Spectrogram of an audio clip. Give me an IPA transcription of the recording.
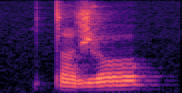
tˤ ʊ˨˩ z ɭ ɔ˧

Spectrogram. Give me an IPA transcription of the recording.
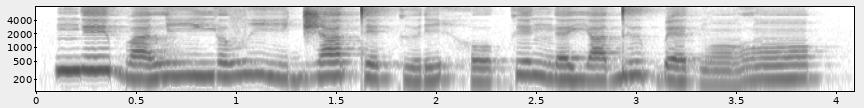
ŋ eː˦ b a˨ l iː˧ j ə˧ v iː˦˨ d͡ʒ a˦ t e˧ k ɨ˨ ɾ i˧ h o˨ k e˦ ŋ ɛ˧ j a˧ d ɨ˦ ɓ ɛ˧ ɡ ɔ̃˨ ɣ ɔ̃˦

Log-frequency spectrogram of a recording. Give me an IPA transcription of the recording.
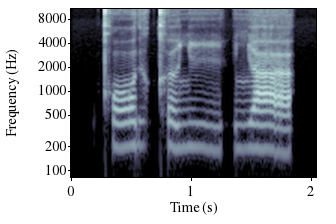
kʰ ɔ ɾʲ ɔ̤ kʰ œ ʎ i | ʎ a

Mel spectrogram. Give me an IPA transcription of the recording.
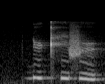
ɠ y kʰ i f ʉ

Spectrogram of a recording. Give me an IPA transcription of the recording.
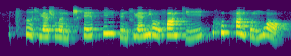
t͡sʰ ɹ̩˥˩ ɕ ɥ ɛ˧˥ ʂ w ə˨˩ n ʈ͡ʂʰ e˧˥ ɪ̯ pʰ i˥ ŋ t̪ y˨˩ n ɕ ɥ ɛ˧˥ n̪ j o˥˩ ʊ̯ f ɑ˥ ŋ t͡ɕ i˧˥ | x u˥˧ pʰ ɑ˥˩ ŋ p ʊ˨˩ ŋ m w ɔ˥˩

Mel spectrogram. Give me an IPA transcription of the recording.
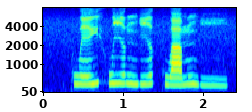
k w e˨˦ j h w i˧ ə̯ ŋ i˨˦ ə̯ k w a˨˦ m ŋ i̤˨˩

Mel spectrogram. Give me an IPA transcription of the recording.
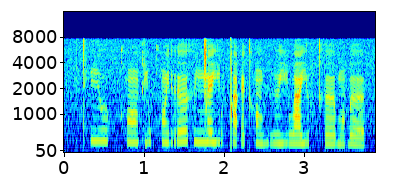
tʰ i u̯ | kʰ ɔ̃ː kʼ i w kʰ ɔ̃ i̯ r əː x ɨ ŋ͡ǀ ɛ j i w ǃ a ʔ ɛ kʰ ɔ̃ ɡ bʱ ɨː j i w a j ɨ f kʰ əː b ɔ̃ ɓ əː

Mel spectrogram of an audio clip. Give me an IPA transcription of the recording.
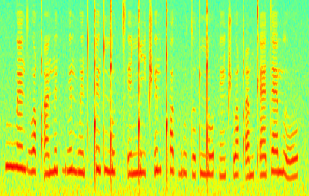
u˥ w æ̃˥ dʱ o˧˩ qʼ ẽ˩˧ m ẽ˥ t bʱ ẽ˥˧ m w ẽ˧˩ t ǃ ẽ˥ t ŋ͡ǃ u˧ t t͡sʼ e˧ ŋ͡ǃ i˧˩ t͡ʃʼ ẽ˥ m ǃʰ ɒ˥˧ t b u˧˩ t o˩˧ t ŋ͡ǃ o˧ h ẽ˩˧ t͡ʃʼ o˧ qʼ i˩˧ m kʼ æ˧ t æ˥ m l o˩˧

